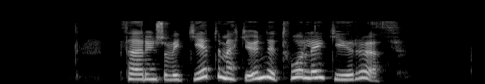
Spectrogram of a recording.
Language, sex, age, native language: Icelandic, female, 40-49, Icelandic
